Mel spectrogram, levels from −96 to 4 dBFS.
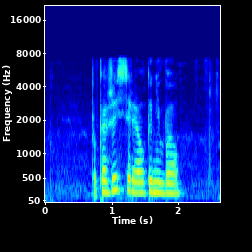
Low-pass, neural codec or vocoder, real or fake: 7.2 kHz; codec, 16 kHz, 2 kbps, FreqCodec, larger model; fake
